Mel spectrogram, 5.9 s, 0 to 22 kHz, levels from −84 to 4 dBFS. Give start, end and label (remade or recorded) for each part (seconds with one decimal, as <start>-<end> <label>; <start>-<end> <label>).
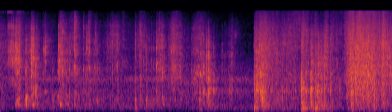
0.0-0.7 remade; 0.7-2.5 recorded; 2.5-3.0 remade; 3.0-4.0 recorded; 4.0-5.9 remade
